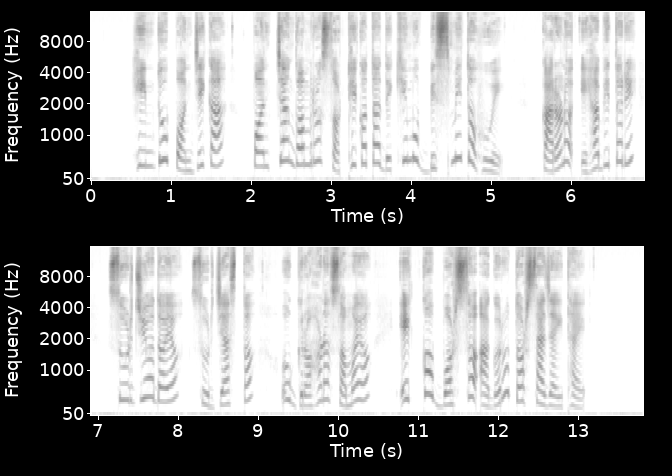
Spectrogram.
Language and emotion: Odia, surprised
